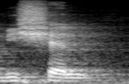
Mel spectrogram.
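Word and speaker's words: Michelet: তাদের মধ্যে একজন একজন মিশেল বা মিশেলে ফরাসিতে উচ্চারণটা এরকম হবে তো এরা কিন্তু আসলে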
